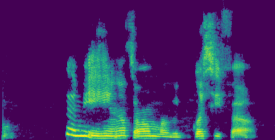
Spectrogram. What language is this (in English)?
Kabyle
